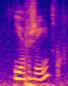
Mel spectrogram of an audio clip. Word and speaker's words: Jiří: and this is when the an R occurs with the háček on it, and it's pronounced as an R and a Ž together, so it's Rž, Jiří, Varšava.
